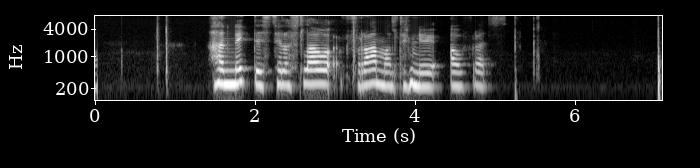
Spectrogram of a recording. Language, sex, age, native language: Icelandic, female, 11, Icelandic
